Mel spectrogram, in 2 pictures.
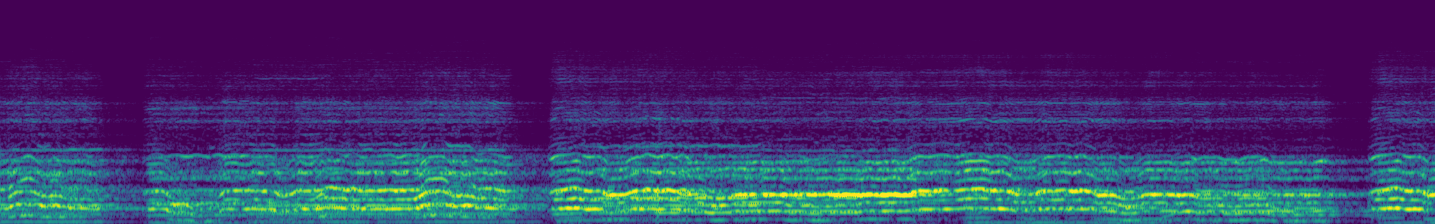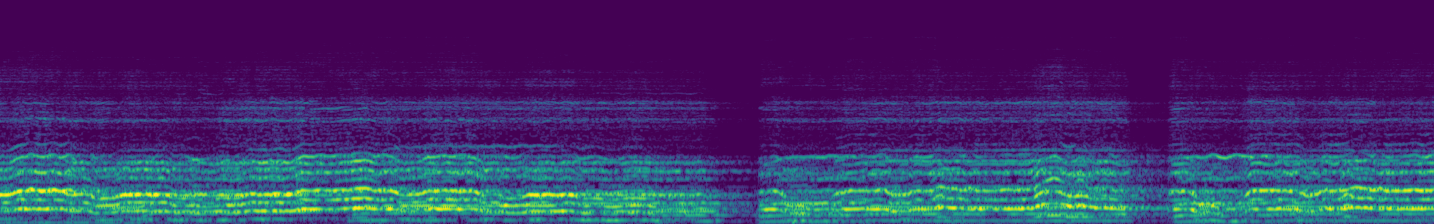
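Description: Chanted vocal theme music, an Islamic nasheed-style melody sung in long, wavering phrases over a steady low hum, with brief breaks between phrases every several seconds.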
